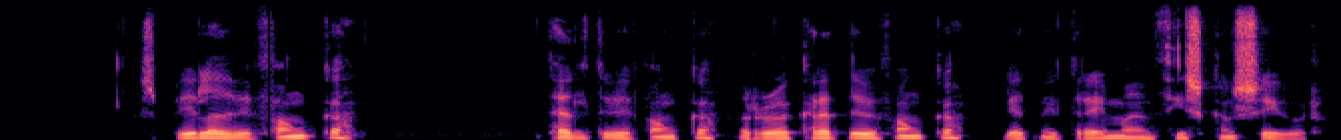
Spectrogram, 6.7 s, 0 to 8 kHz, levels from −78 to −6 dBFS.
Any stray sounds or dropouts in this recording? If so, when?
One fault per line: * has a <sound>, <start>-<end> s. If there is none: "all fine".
all fine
